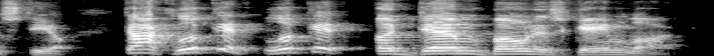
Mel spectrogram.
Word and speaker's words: Adem Bona: So it's Adem. It's not Udem, right?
